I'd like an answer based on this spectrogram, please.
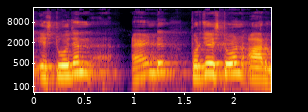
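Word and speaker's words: oestrogen: वो का मतलब वो साइलेंट है एस्ट्रोजन, ठीक है, एस्ट्रोजन या प्रोजेस्टेरोन।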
